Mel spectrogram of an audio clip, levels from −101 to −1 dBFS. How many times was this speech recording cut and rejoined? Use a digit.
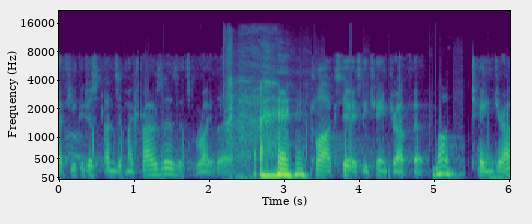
0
